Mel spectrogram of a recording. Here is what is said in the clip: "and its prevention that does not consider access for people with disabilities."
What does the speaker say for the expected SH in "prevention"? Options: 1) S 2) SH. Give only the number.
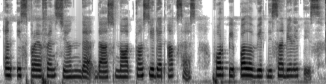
1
